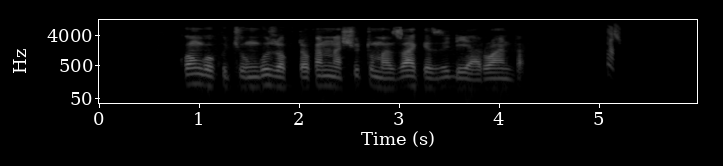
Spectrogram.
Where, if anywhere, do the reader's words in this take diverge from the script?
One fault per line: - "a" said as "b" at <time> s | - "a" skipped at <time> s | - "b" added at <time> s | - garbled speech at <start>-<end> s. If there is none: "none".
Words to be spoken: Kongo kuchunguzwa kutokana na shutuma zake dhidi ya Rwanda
none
